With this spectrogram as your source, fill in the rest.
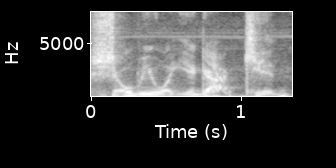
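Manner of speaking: hushed, quiet, gravelly heavy-smoker rasp. Imagining how a requested name sounds, heavy cigar smoker voice. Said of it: "the voice of like a really heavy cigar smoker".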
